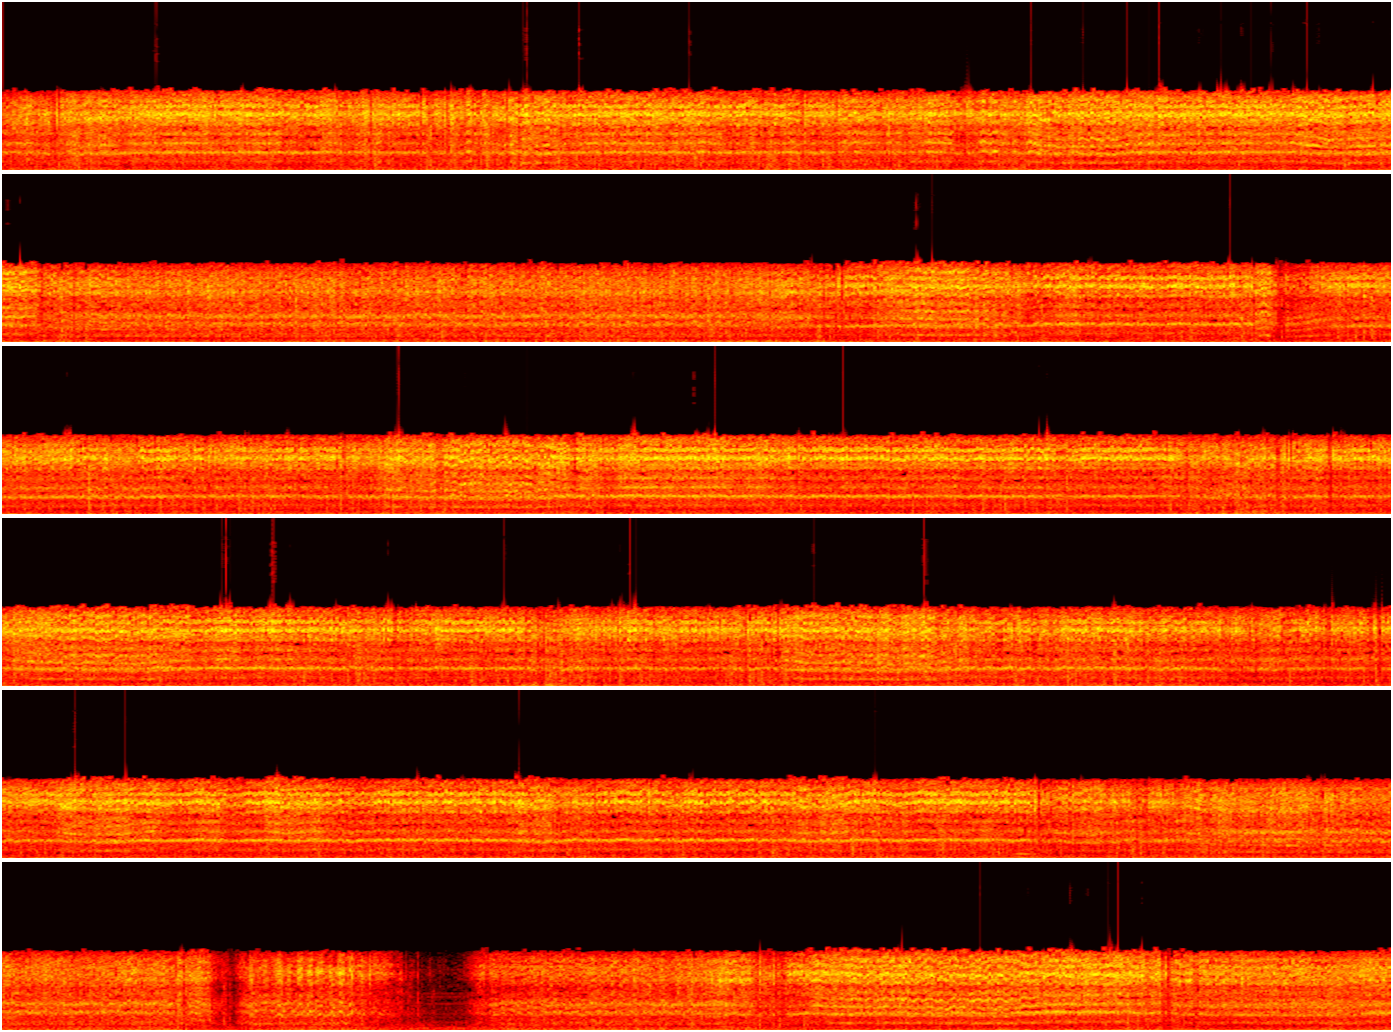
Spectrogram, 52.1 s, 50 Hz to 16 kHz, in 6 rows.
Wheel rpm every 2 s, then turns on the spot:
230, 230, 230, 230, 210, 200, 200, 220, 210, 230, 230, 230, 230, 220, 230, 230, 230, 220, 230, 230, 230, 200, 120, 140, 210, 220.
none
